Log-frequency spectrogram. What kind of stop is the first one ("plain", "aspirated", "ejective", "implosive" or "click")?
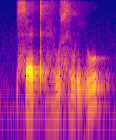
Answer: ejective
